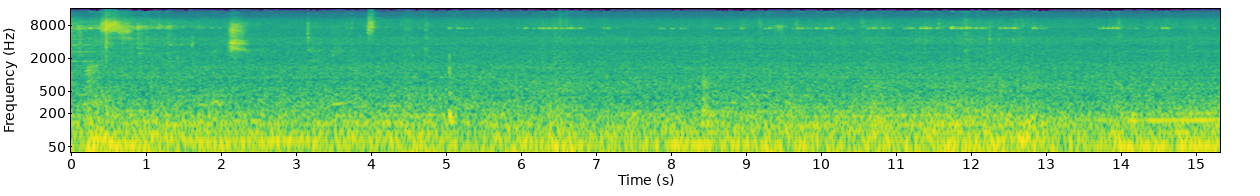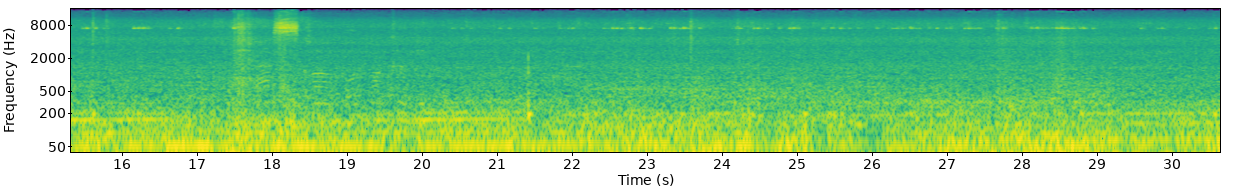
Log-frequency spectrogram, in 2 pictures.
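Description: Coach engine and road noise inside a moving bus cabin: a steady low rumble with an engine hum, broken by a few brief clicks and rattles.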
